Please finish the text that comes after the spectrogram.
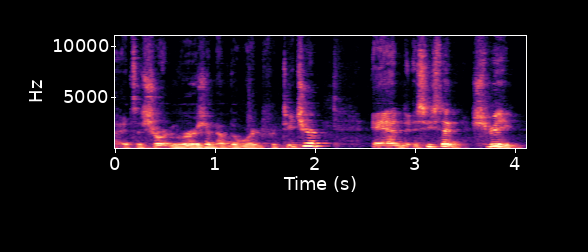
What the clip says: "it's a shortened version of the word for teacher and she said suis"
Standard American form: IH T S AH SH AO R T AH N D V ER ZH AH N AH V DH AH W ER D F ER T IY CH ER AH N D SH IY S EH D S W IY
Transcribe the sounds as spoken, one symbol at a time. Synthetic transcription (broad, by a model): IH T S AH SH AO R T N V ER ZH AH N AH V DH AH W ER D F ER T IY CH ER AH N SH IY S EH D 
